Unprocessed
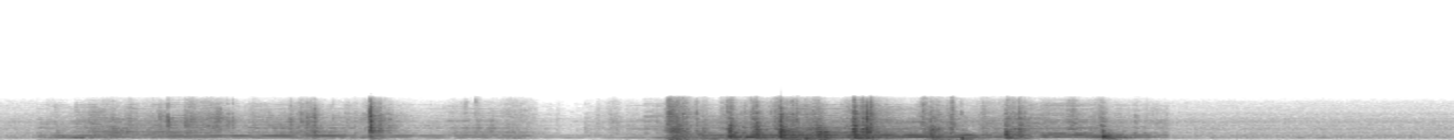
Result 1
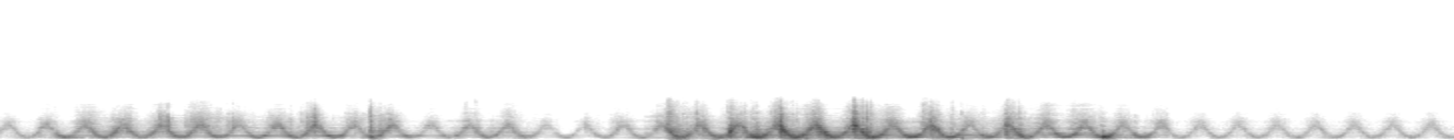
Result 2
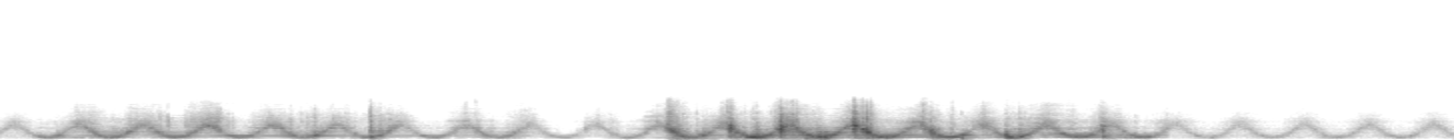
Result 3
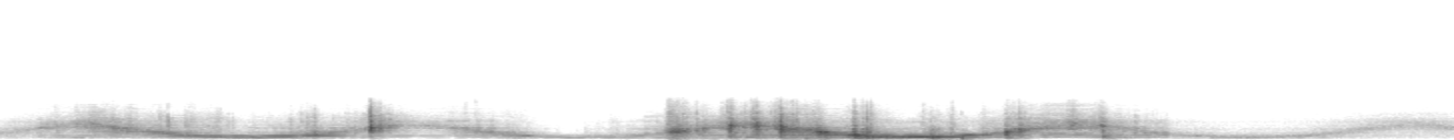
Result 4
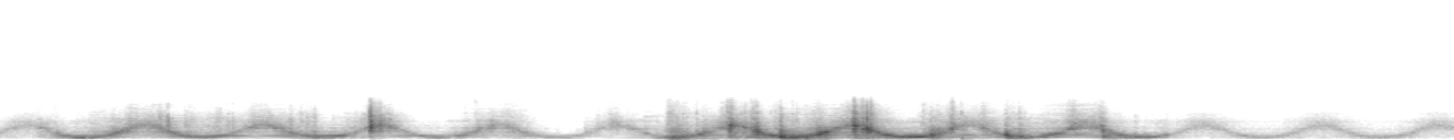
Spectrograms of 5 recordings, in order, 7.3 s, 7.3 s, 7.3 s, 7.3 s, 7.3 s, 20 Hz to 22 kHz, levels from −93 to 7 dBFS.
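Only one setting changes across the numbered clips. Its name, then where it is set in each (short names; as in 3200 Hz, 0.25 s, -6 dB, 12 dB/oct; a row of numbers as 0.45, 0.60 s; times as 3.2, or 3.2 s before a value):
wah, rate: 5.2, 3.1, 0.6, 1.7 Hz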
